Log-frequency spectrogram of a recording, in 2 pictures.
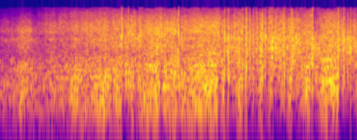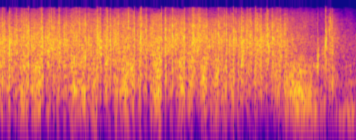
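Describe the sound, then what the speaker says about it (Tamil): White Crackling night firework crackling continuously, a dense, loud, sustained spray of sharp pops and sizzles lasting several seconds before tapering off near the end. "இந்த வெடி வந்து ஒயிட் கிராக்லிங், நைட்டு பொருத்துற வெடி."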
